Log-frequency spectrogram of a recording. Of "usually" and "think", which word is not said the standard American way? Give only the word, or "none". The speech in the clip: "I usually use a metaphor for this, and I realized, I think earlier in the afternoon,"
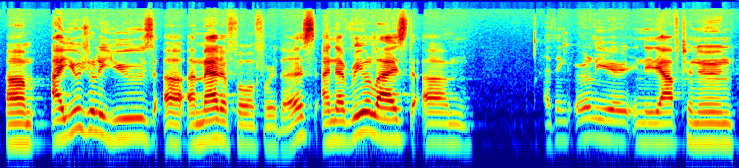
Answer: none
